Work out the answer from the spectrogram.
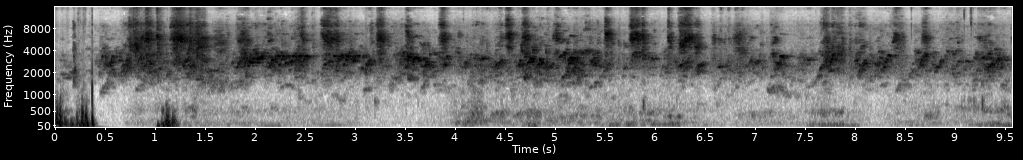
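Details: Pet budgerigar pair perched on a person's hand, singing together: continuous chattering warble of fast scratchy chirps and squeaky notes, steady throughout with brief thumps at the start.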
